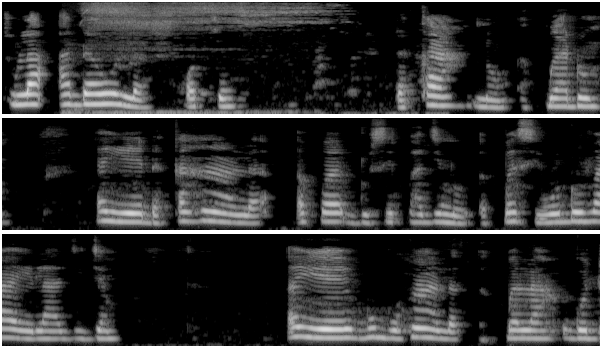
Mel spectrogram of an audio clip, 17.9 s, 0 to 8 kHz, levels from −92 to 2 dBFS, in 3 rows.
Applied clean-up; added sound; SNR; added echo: classical method Wiener filter.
